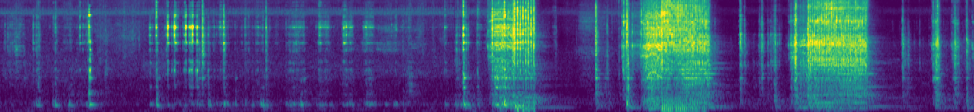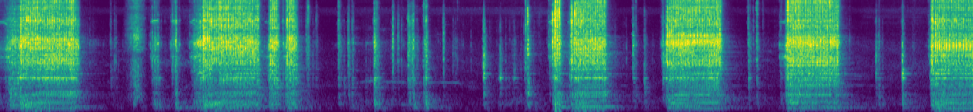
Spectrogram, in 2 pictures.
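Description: Cordless impact wrench hammering bolts down on a round filter cover on an excavator's steel deck. It runs in short bursts of about a second, about nine times, and starts after some seconds of faint clicks.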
